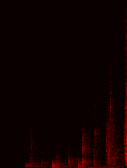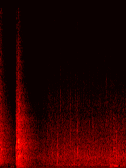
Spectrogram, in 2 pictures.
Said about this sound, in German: Bah, aber dieses Wetter. Der Regen hört überhaupt nicht mehr auf.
